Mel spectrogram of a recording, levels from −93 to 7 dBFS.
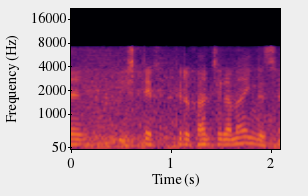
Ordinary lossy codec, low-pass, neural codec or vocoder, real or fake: MP3, 48 kbps; 7.2 kHz; codec, 24 kHz, 0.9 kbps, WavTokenizer, medium speech release version 2; fake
